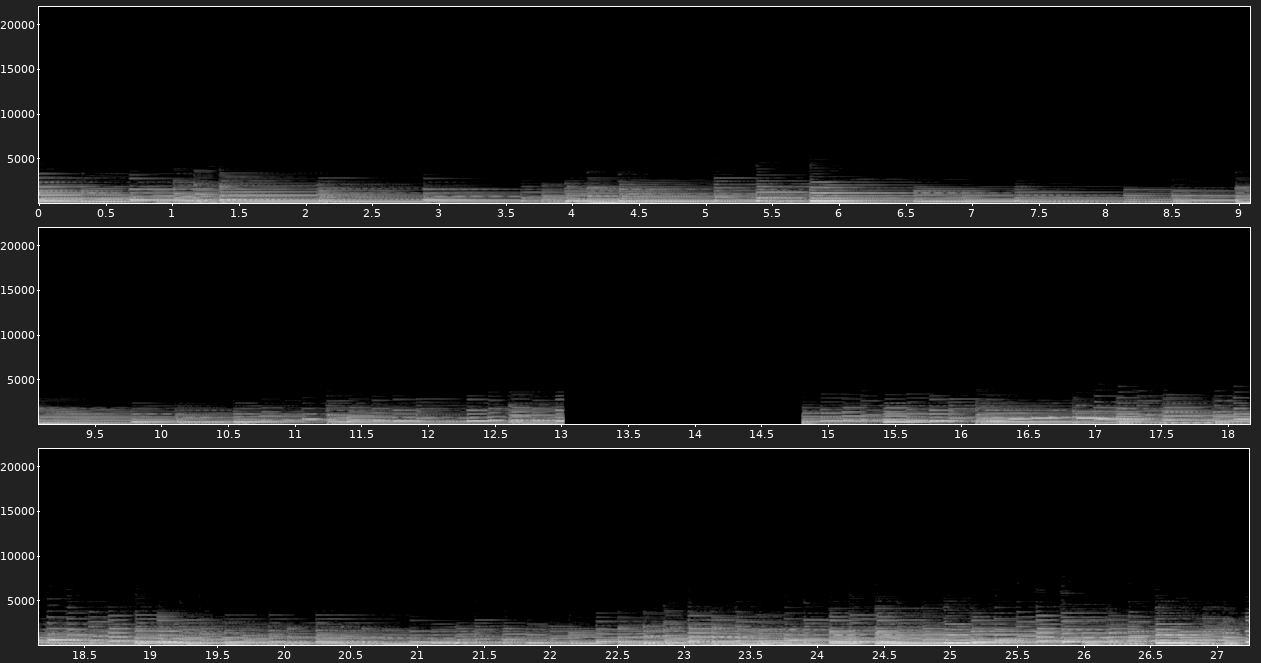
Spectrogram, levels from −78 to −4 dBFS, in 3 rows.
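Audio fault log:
13.02–14.80 s: audio dropout to silence. The music cuts off mid-flow for about 1.79 s of silence with no room tone, likely lost input while recording continued.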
